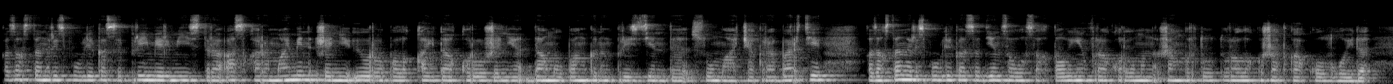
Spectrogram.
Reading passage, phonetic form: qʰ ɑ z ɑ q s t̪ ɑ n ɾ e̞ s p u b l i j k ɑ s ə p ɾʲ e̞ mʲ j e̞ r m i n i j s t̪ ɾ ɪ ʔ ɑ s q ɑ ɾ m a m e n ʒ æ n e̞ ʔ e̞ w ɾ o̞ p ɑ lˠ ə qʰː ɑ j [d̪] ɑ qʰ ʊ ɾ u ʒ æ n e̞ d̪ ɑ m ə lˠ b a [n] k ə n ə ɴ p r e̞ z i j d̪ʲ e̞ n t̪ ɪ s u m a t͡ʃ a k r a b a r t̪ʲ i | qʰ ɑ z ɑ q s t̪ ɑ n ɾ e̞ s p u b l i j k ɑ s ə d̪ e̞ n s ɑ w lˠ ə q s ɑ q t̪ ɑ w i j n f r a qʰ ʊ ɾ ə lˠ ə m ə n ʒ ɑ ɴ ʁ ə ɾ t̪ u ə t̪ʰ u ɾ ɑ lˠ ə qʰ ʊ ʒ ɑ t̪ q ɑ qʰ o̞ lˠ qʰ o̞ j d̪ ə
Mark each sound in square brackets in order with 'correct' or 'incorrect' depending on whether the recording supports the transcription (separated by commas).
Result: incorrect, incorrect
